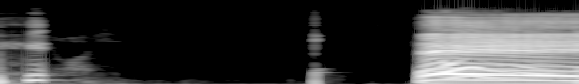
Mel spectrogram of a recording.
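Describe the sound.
A cork popping out of a bottle, a brief, soft plop that sounds fairly weak, with another tiny click later and then a voice.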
